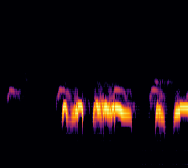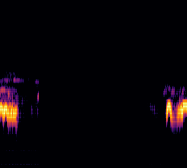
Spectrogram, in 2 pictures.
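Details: Rhythmic spotted dove coos, the thúc gù style in thổ voice for rousing decoy birds: two clear pairs of a brief hooted note followed by a drawn-out coo, a silent pause, then another short coo.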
